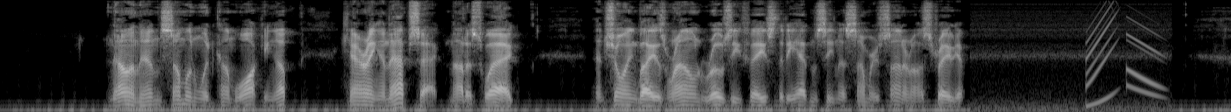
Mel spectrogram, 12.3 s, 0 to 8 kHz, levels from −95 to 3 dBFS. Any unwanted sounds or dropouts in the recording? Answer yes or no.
yes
